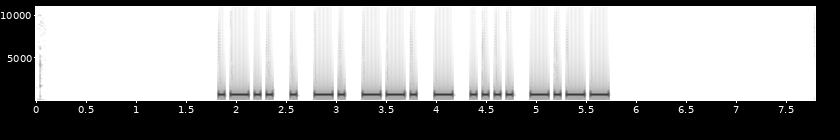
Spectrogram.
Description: Morse code, heard as a keyed tone, about 20 wpm, 700 Hz. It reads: LENGTHY
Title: 7 Letter Words - First 3 Letters Given - 20wpm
